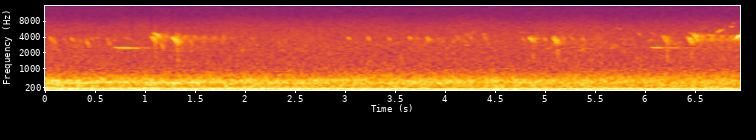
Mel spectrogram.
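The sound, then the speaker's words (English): A big flock of birds in flight gives scattered, faint high chirps and twitters that come in small bursts over a steady low hum and constant hiss; no one speaks. “Start recording a big flock in flight.”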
